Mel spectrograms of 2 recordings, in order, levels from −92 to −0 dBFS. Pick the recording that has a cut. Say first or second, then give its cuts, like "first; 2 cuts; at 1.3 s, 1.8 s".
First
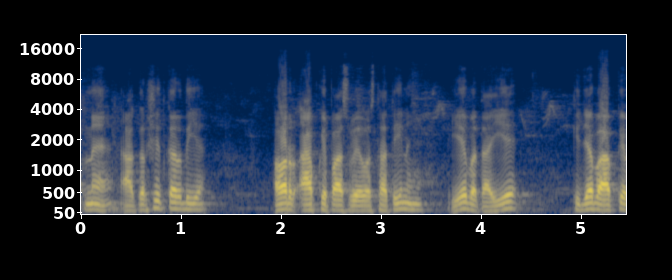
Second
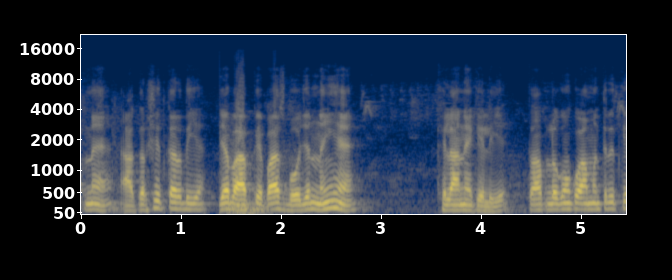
second; 1 cut; at 1.3 s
